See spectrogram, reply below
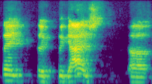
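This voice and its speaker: A man's voice: on the high side, steady tone, slow, bright, forceful tone. A man teaching a taekwondo class, giving a repetitive, emphatic motivational talk full of rambling stories. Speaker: taekwondo instructor. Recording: echoey, dull lo-fi room sound.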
